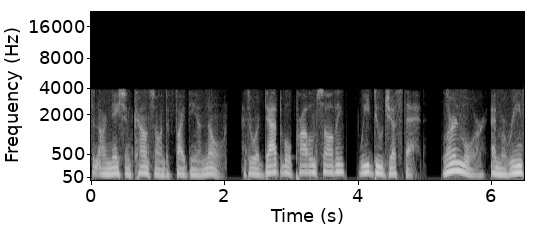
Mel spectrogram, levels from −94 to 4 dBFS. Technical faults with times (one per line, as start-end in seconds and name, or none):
none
